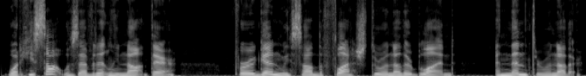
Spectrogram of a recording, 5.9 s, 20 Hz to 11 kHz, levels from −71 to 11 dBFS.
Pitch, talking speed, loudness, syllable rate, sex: 220 Hz, 205 wpm, -17 LUFS, 6.2 syllables/s, female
